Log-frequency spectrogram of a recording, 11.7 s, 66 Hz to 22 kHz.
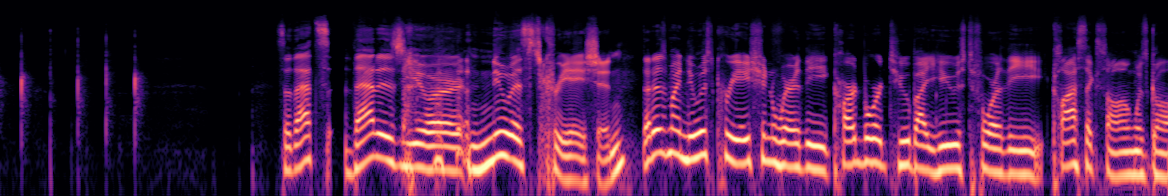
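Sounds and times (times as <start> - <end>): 
polite applause of slow sharp claps: 0.0 - 1.6
speech: 2.8 - 11.6
laughter: 3.9 - 5.6.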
